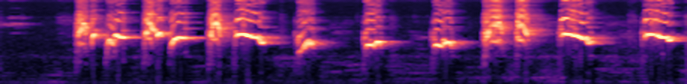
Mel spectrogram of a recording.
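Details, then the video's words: Green leafbird singing to provoke a young bird into song. About ten rich notes, each a rough buzzy onset falling into a clear slurred whistle, repeated roughly every half second. "CUCAK IJO GACOR INI SPONTAN MEMANCING EMOSI CUCAK IJO BAHAN TROTOL AGAR GACOR"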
